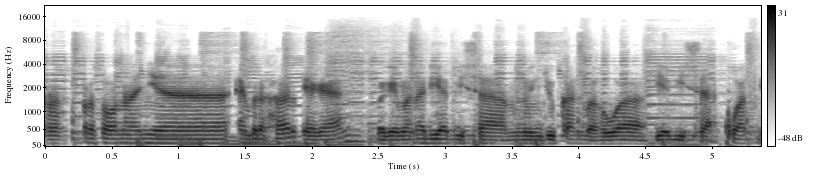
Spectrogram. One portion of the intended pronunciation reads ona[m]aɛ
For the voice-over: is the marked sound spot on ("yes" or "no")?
no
